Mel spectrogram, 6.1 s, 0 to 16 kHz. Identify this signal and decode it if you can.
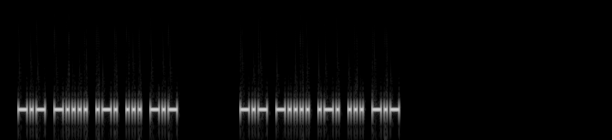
Morse code, heard as a keyed tone, about 40 wpm, 700 Hz. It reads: K6RSK K6RSK
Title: USA Call Signs - 5 Characters - Repeated 2x - 40wpm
